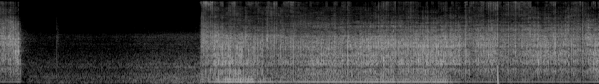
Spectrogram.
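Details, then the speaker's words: Free Miller Thunderbolt 225 stick welder, first-time user, at full bore. Steady loud crackling sizzle over a low mains hum: normal stable arc. "It's kind of fun. Always a good time when you're melting metal to metal."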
